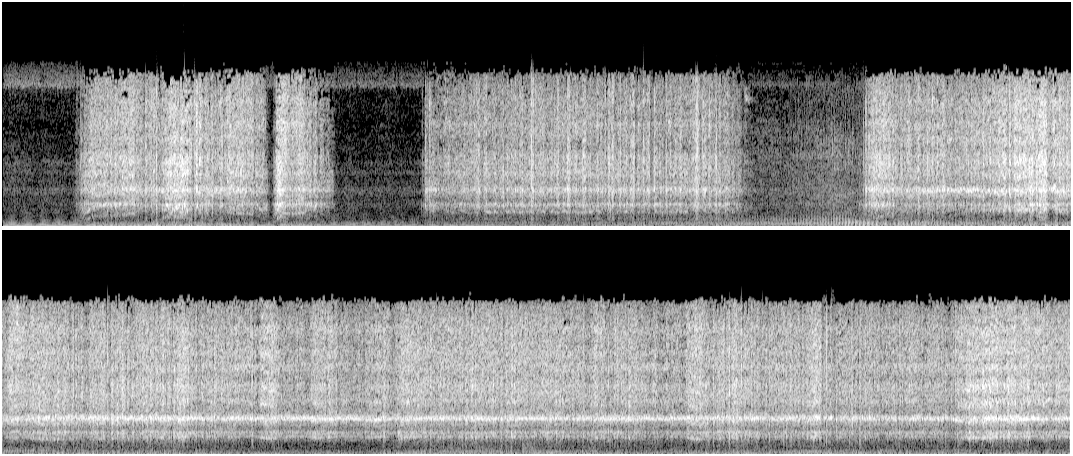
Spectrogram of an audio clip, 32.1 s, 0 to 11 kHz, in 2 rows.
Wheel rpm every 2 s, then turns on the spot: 30, 160, 60, 60, 110, 80, 50, 210, 220, 230, 230, 230, 230, 230, 230, 230.
none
